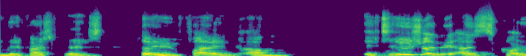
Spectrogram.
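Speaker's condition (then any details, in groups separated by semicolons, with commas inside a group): Cerebral palsy; speech impairment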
